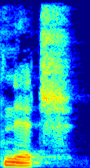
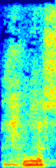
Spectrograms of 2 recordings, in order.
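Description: First: The word is pronounced the American way. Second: The word is pronounced the British way. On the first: "It's niche. If you're American" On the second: "Niche if you're an Anglophile"

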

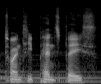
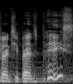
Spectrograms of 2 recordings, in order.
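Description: First: It is said in a normal voice. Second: It is said in a squeaky voice.

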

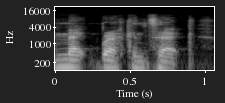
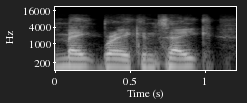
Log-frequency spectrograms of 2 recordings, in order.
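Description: First: The words have a short Sheffield vowel. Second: The words have the standard long vowel.

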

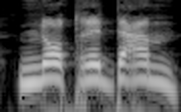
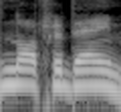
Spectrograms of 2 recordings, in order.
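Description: First: It is pronounced with a French accent. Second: It is pronounced with an English accent. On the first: The speaker calls it right. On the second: The speaker calls it wrong.

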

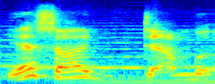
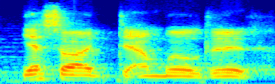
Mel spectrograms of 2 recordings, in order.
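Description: First: It is said in a mismatched character voice. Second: It is said in the intended character's voice.

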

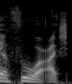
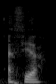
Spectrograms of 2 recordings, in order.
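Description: First: The name begins with an open 'ah' vowel. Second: The name begins with a front 'eh' vowel. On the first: The speaker calls it wrong. "I say Afua" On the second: The speaker calls it right. "That's how you pronounce it"

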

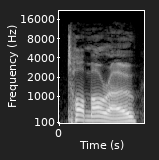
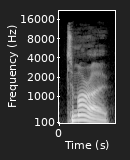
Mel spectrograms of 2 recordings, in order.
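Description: First: The first syllable is pronounced fully and clearly. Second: The first syllable is reduced and nearly swallowed. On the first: The speaker calls it wrong. "not tomorrow" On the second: The speaker calls it right. "English native speakers swallow the first syllable"

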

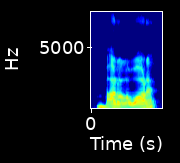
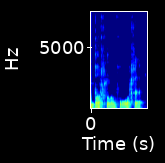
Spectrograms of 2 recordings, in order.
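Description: First: An American accent with flapped t sounds. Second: A British accent with a crisp t in bottle. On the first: "Whereas you Americans, you say bottle of water" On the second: "I enunciate. I say bottle of water"

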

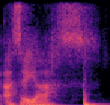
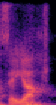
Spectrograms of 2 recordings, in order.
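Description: First: The final s sound is pronounced. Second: The final s sound is silent. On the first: The speaker calls it wrong. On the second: The speaker calls it right.

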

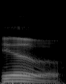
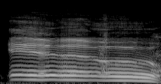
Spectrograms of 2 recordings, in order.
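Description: First: It is said in a natural, casual way. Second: It is said in an exaggerated, put-on way.

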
